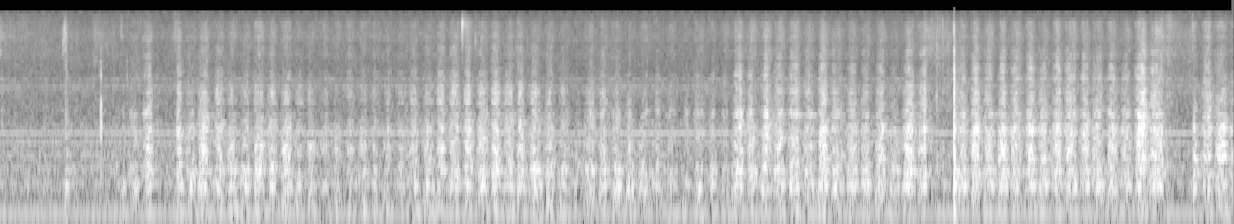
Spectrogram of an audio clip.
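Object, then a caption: Paper sheet under a pen tip. A black pen tip scratches and rubs across a single thin, flat white paper sheet lying on a desk, laying down dense shading strokes. The sound is a quick, steady run of dry, papery scratches with a low hum underneath. A few sharper strokes stand out near the end.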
